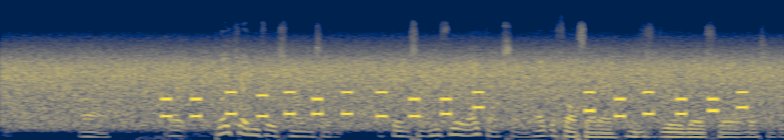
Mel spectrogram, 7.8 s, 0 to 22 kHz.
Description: DTMF, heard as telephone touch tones, dialled by hand, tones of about 90 ms, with radio hiss and speech in English. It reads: 1162646314# 91647#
